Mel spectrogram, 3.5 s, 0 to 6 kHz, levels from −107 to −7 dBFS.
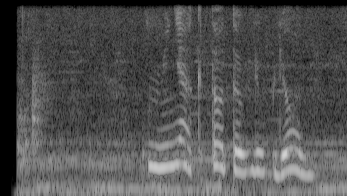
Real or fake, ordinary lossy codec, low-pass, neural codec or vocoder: real; none; 5.4 kHz; none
